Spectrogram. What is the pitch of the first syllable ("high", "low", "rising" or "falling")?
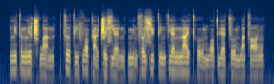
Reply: high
